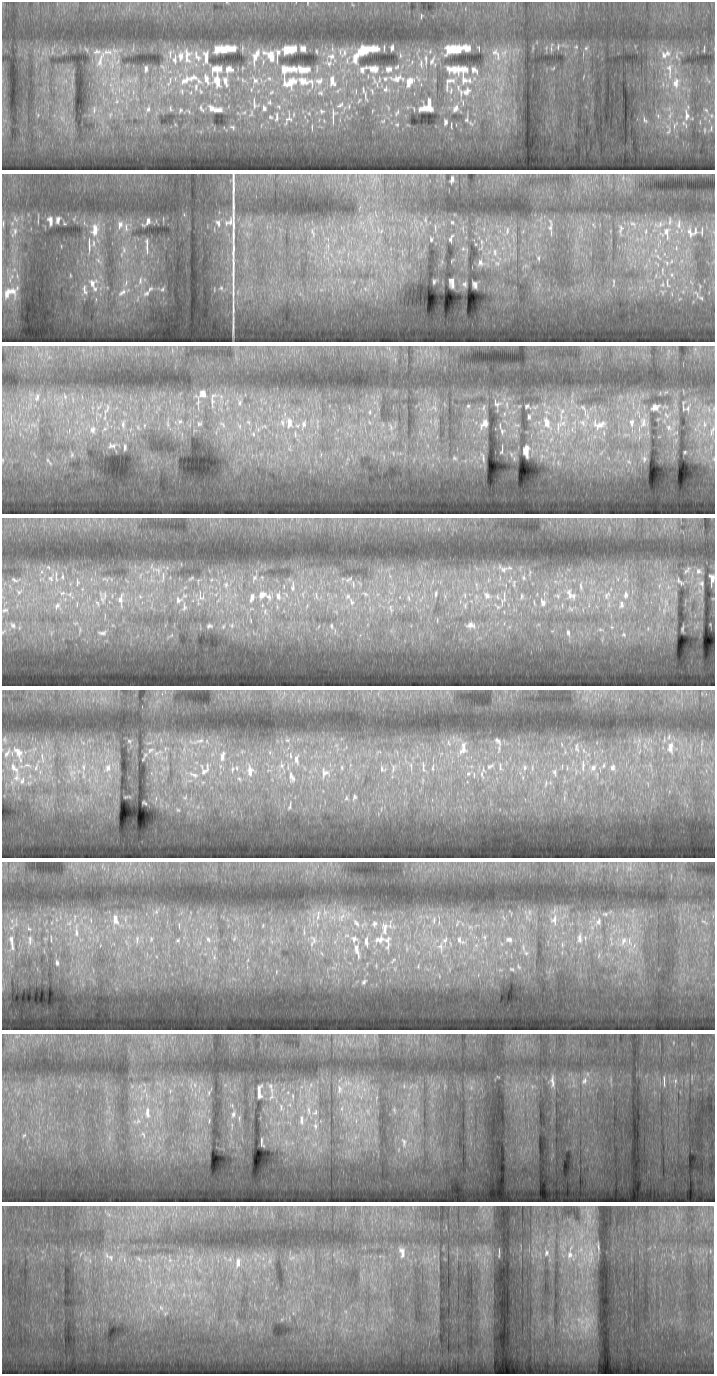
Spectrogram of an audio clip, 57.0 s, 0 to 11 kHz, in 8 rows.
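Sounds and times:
steady low rumble: 0.0 - 57.0
bird calling sharp notes: 11.1 - 12.1, 28.1 - 28.8, 29.6 - 30.1, 44.8 - 45.6.

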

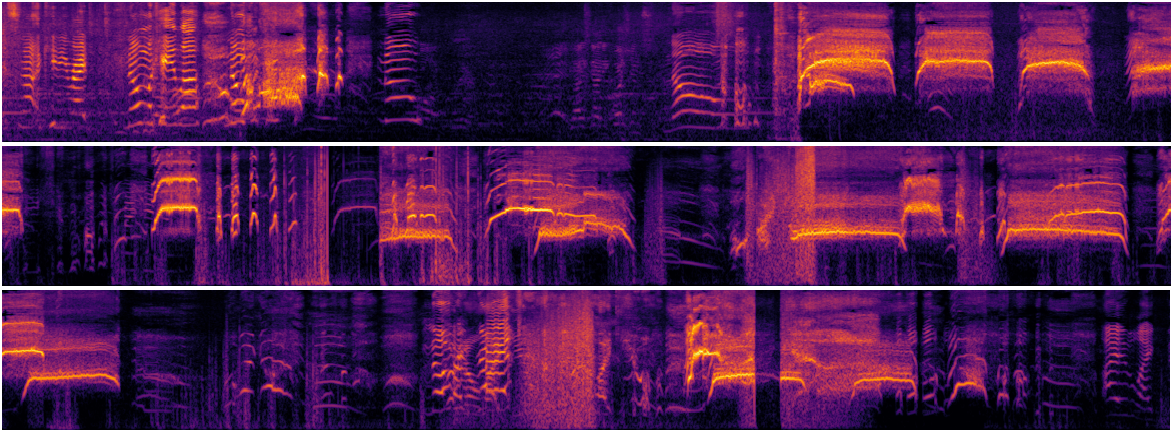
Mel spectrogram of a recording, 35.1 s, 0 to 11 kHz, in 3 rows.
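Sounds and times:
girls screaming: 2.4 - 3.4, 7.9 - 12.0, 15.1 - 18.0, 19.0 - 24.6, 30.2 - 33.4
wind gusts on microphone: 12.8 - 31.8.

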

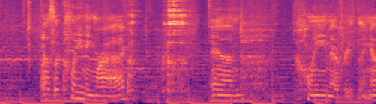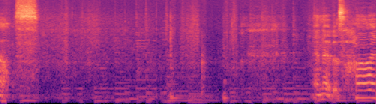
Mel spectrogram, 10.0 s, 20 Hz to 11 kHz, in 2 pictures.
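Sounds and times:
soft plucked-string melody: 0.0 - 4.9, 5.8 - 10.0.

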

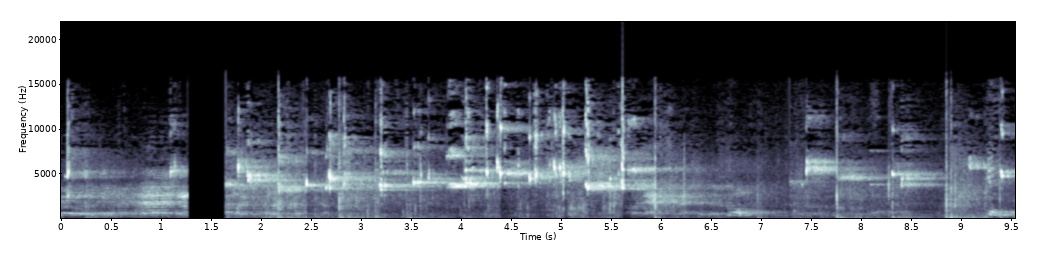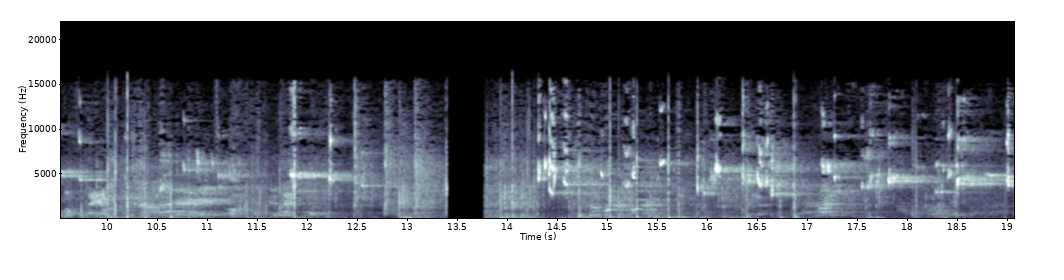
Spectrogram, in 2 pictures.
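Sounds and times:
sneakers squeaking on hardwood: 1.0 - 19.0
ball bouncing: 8.8 - 17.0.

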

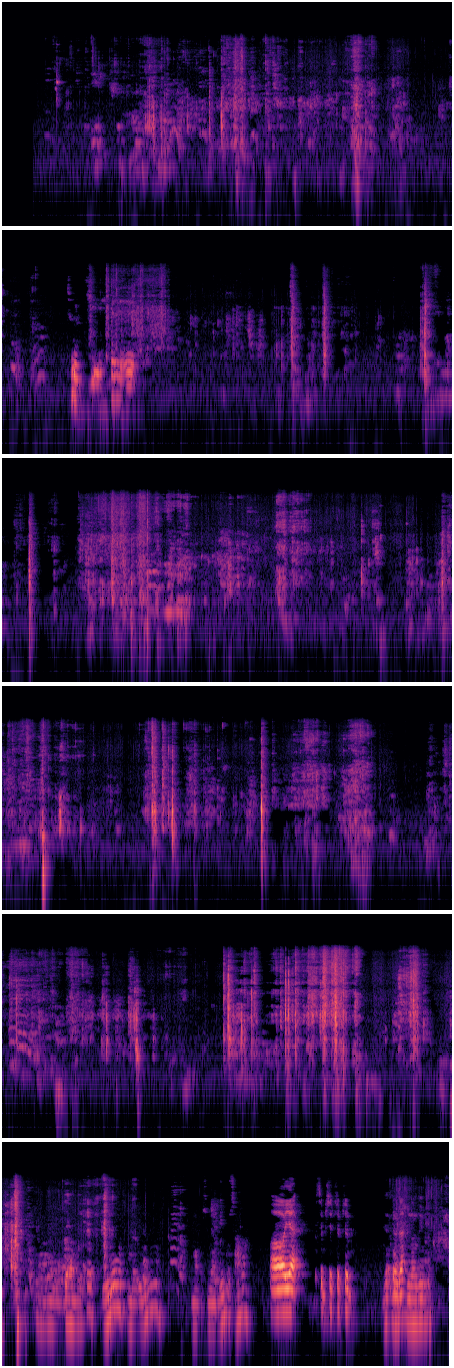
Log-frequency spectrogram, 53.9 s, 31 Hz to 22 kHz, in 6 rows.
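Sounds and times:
plastic and bubble wrap crinkling: 0.9 - 10.1, 10.7 - 48.8, 52.7 - 53.9.

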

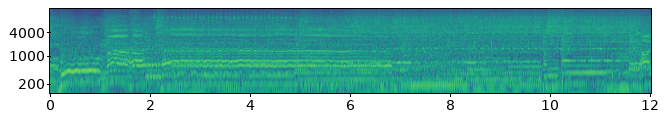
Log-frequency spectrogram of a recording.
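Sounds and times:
keyboard chords: 0.0 - 12.0
steady drum rhythm: 0.0 - 12.0.

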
